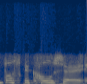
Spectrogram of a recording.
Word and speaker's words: Bosca Cóisir: And did I pronounce it correctly? – Yeah, it's Bosca Cóisir.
